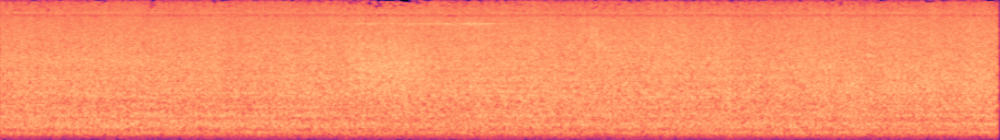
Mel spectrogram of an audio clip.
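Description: Heat shrink-wrapping tunnel's blower running: a steady, even rush of air with a low hum underneath.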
